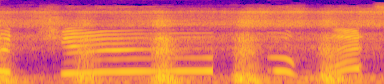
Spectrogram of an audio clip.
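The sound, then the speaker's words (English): A train approaching: a long, steady whistle-like tone, then shorter hoots that bend in pitch, punctuated by bursts of hissing like steam, all fairly loud. “Hear that train coming?”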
